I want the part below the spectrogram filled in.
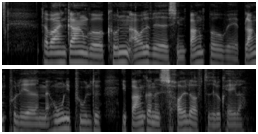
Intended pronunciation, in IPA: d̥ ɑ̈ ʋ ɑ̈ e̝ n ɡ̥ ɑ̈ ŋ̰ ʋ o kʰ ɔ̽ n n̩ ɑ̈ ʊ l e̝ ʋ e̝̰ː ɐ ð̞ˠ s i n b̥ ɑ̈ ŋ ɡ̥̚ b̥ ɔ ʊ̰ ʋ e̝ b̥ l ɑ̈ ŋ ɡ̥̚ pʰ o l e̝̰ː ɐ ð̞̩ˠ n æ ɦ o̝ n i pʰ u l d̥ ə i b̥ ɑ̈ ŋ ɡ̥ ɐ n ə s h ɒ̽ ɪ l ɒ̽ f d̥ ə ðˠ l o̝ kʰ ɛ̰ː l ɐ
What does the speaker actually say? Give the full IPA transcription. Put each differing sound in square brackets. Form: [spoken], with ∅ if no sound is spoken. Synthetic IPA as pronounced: d̥ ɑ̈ ʋ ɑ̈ e̝ n ɡ̥ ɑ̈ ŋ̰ ʋ [ɒ] kʰ ɔ̽ n n̩ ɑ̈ ʊ l e̝ ʋ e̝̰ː ɐ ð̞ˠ s i n b̥ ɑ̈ ŋ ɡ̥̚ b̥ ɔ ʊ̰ ʋ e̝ b̥ l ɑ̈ ŋ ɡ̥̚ pʰ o l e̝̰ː ɐ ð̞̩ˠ [m] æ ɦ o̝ n i pʰ u l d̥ ə i b̥ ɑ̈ ŋ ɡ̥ ɐ n ə s h ɒ̽ ɪ l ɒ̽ f d̥ ə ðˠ l o̝ kʰ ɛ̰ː l ɐ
